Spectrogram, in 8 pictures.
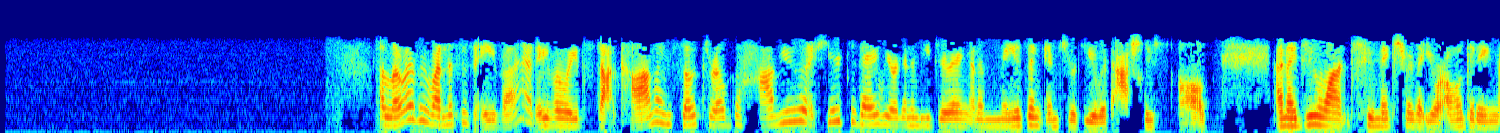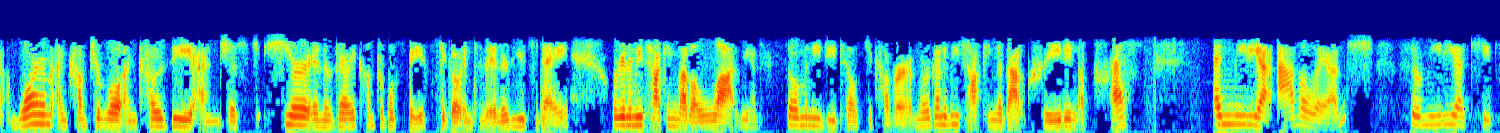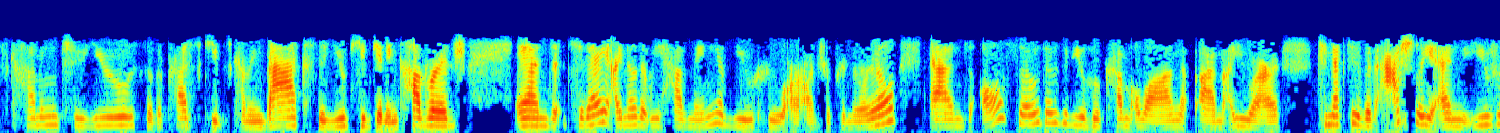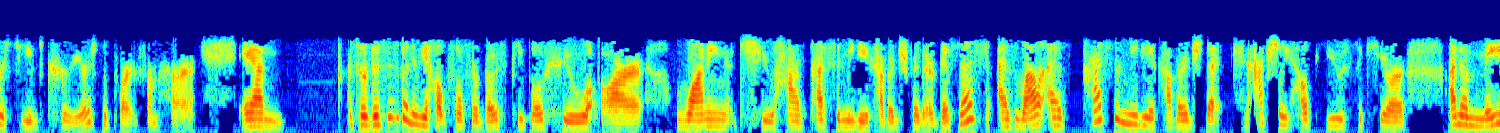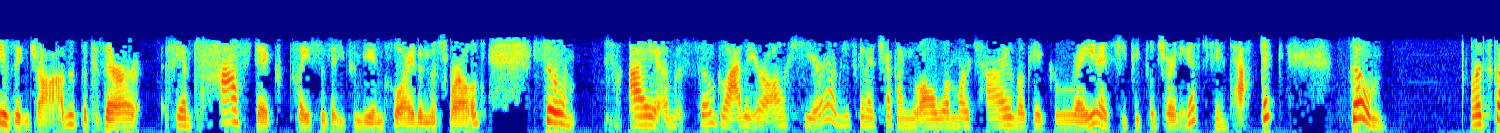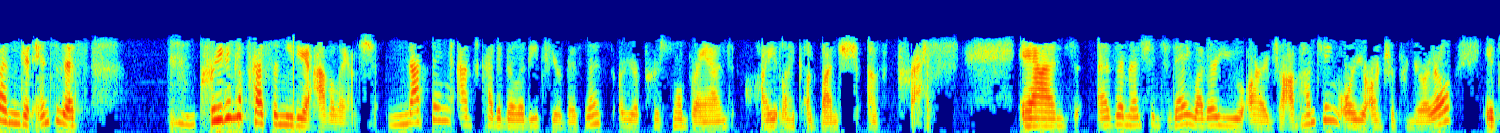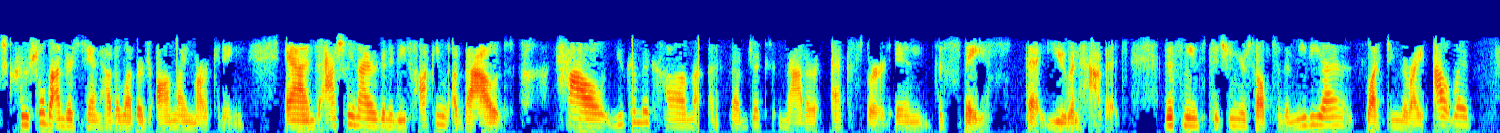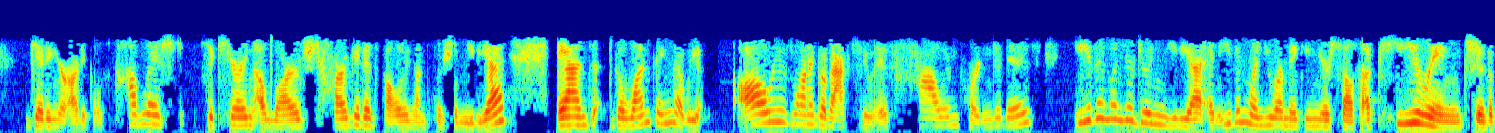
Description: Enjoy this interview with Career Coach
